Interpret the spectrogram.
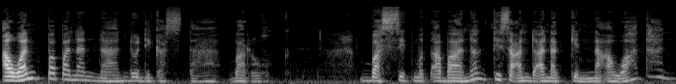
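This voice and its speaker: A woman acting a concerned older female relative who advises gently in an Ilocano radio drama. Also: sits low, big pitch swings, unhurried, slightly rough, exaggerated voice.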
